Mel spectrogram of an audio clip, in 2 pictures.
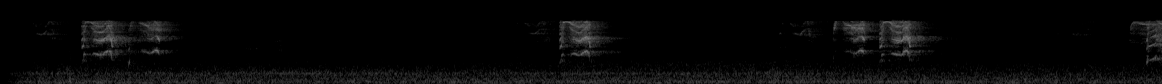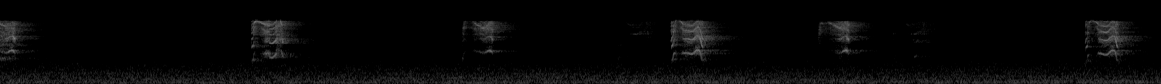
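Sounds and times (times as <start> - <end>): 
tawny owl calling: 0.2 - 1.9, 5.2 - 6.3, 7.8 - 9.5, 10.6 - 12.1, 14.1 - 14.8, 16.2 - 16.9, 17.8 - 19.0, 19.8 - 21.1, 22.4 - 23.2.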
